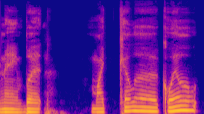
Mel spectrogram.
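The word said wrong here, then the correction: Coel: Michaela Cole.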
